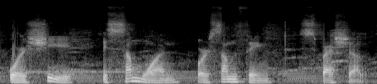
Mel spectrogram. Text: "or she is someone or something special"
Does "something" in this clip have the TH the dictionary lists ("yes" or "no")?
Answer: yes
